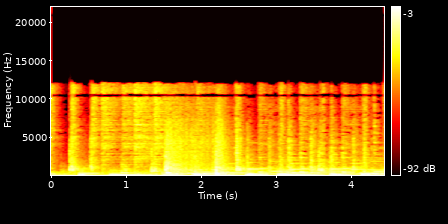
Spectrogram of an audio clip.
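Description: Big band rhythm section of drum kit, congas, bass and piano playing a basic salsa groove, the bass anticipating rather than playing the downbeats (the tumbao).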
